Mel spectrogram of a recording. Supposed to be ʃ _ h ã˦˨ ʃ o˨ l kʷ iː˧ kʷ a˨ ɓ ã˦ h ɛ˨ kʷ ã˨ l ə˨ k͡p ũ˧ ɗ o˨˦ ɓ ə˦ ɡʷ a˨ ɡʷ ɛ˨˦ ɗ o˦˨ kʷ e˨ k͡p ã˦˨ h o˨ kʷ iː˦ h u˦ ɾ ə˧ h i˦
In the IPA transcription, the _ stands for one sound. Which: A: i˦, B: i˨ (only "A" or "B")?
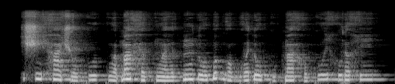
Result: A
